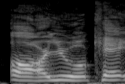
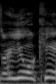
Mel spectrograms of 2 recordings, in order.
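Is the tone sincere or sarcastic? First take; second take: sarcastic; sincere. First: It is said in a mocking, sarcastic tone. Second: It is said in a sincere, concerned tone.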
